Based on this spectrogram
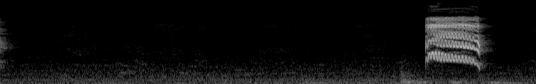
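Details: A hand-fed baby Alexandrine parakeet, about one and a half months old, is eating grapes in Bangladesh and gives one loud, harsh, rasping squawk about half a second long after a quiet stretch with a faint hum.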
